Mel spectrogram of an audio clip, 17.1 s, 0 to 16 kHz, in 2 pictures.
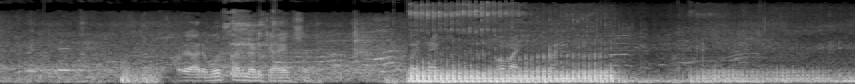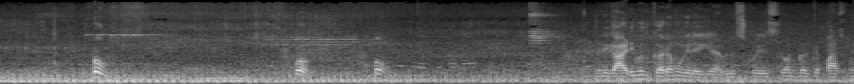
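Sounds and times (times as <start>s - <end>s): motorcycle engine running: 4.1s - 11.0s.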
